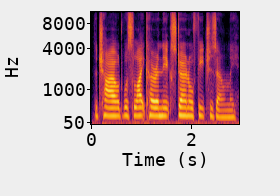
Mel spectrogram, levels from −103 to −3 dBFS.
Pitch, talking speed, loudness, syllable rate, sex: 185 Hz, 205 wpm, -17 LUFS, 5.3 syllables/s, female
